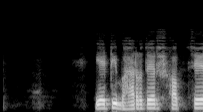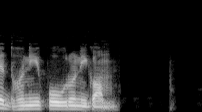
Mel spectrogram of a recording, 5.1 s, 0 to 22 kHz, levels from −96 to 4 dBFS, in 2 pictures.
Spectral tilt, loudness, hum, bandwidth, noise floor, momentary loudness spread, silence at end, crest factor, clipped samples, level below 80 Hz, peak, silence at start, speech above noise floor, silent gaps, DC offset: -11.5 dB/octave; -15 LUFS; none; 4.1 kHz; under -90 dBFS; 6 LU; 1.1 s; 16 dB; under 0.1%; -58 dBFS; -2 dBFS; 1.2 s; over 76 dB; none; under 0.1%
